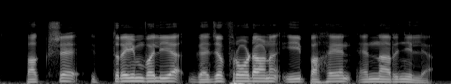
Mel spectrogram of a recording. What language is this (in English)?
Malayalam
